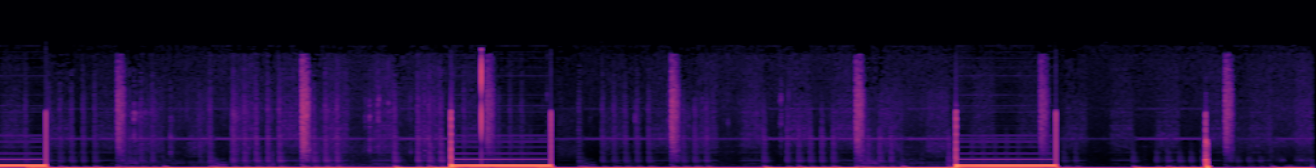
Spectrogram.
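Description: Ringing tone of an outgoing telephone call: a steady, mid-pitched tone in three bursts about five seconds apart, the first cut short, over a loud throbbing low beat.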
